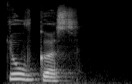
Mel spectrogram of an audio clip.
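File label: "тювкӧс", Komi, female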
